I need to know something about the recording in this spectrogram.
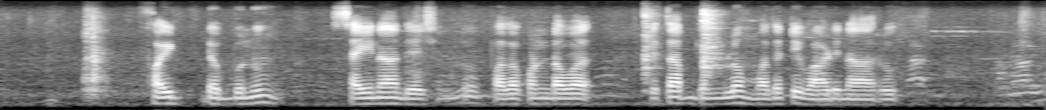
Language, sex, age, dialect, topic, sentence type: Telugu, male, 18-24, Southern, banking, statement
